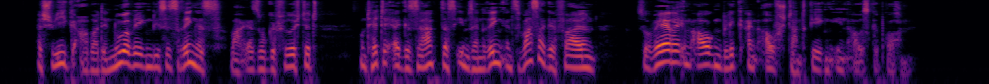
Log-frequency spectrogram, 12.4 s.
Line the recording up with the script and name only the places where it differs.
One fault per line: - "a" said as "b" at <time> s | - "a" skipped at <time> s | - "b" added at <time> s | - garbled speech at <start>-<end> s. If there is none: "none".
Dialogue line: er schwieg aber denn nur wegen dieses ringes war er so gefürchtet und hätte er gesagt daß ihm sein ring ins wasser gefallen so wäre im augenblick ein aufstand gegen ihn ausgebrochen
none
